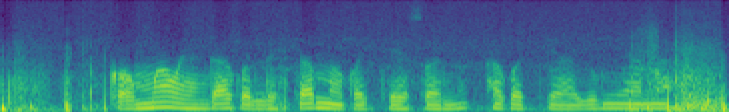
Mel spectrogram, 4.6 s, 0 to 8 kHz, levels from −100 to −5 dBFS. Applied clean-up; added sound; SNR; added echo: none; none; none; none.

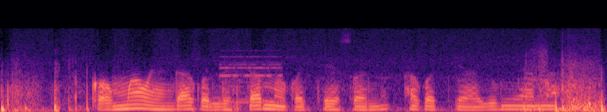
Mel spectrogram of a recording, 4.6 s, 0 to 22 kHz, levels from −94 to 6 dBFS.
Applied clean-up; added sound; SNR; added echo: none; Piano; 13 dB; none.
